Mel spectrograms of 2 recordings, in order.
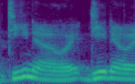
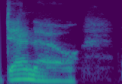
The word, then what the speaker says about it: Deno: Which is that Dino is the canonical pronunciation, but when it was originally announced by Ryan Dahl, who's the original author of Node.js and then created Dino, in the first talk that he introduced it, he said Deno, and then later decided that it would be better, like sort of pronounced as Dino. So it sort of switched.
